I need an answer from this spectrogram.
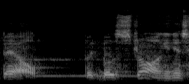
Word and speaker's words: Bel: mackie's encyclopedia freemasonry bell spelled b-e-l is usually pronounced bell but both strong in his hebrew dictionary and fairy bin in his prefer to say baal the word is probably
